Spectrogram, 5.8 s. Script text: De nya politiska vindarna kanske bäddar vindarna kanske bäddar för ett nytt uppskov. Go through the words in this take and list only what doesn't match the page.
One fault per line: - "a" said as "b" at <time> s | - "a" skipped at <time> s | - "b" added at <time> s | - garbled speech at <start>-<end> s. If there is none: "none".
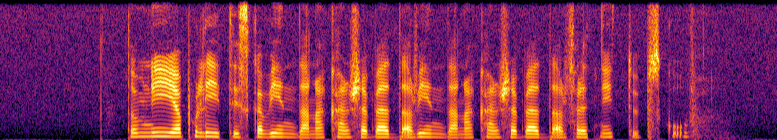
none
